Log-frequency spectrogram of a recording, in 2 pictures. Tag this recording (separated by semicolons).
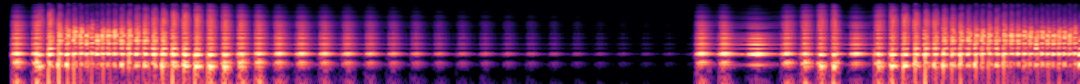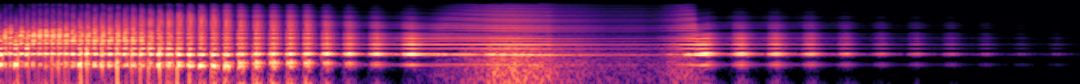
fx; plugin; synth; vst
